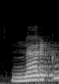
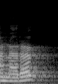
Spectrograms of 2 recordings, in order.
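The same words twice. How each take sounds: First: नर्क in one syllable, "nark"; wrong नर्क. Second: नरक in two syllables, "na-rak"; vowel between r and k in नरक; correct नरक. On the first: Teacher showing the error, नर्क as "nark". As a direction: join r and k in नर्क. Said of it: "अशुद्ध शब्द है". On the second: Teacher giving correct form, नरक as "na-rak". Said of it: "शुद्ध रूप होगा". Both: Shown as a demonstration.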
